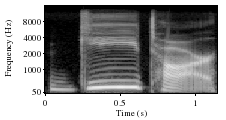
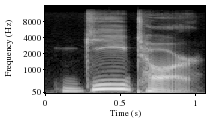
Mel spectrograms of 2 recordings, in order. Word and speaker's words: guitar: And guitar is pronounced "gee-tar" with no U sound in the middle.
